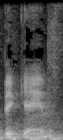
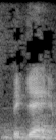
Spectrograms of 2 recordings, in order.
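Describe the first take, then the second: First: Both words are stressed. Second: Only the second word is stressed. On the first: The speaker calls it right. "you need to stress both of them" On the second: The speaker calls it wrong. "she only stresses the word game"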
